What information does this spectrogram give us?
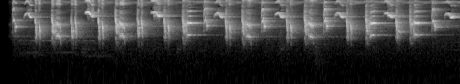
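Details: Young wild long-tailed shrike singing, used as a lure to make caged shrikes sing; a fast run of harsh, buzzy chattering notes, roughly ten per second, each with a high whistled upslur, continuing steadily with no other sounds.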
